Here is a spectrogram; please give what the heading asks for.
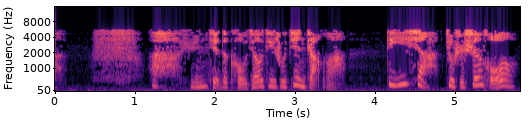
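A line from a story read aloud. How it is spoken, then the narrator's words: Admiring. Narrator (Chinese): 一边还赞叹着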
